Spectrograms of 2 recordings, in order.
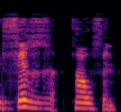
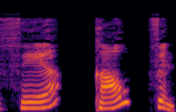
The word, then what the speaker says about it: verkaufen: تاني حاجة الاي ار لا تنطق حرف الآ، يعني ما تنطقش حرف الآ، ما تقولش فر كاوفن. فر كاوفن طبعا ده نطق خاطئ، ولكن هي فا كاوفن.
